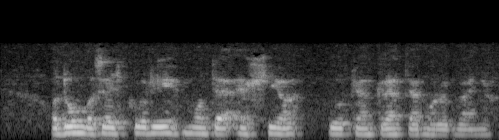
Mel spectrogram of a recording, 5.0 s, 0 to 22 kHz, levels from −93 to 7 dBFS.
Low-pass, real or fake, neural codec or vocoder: 7.2 kHz; real; none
